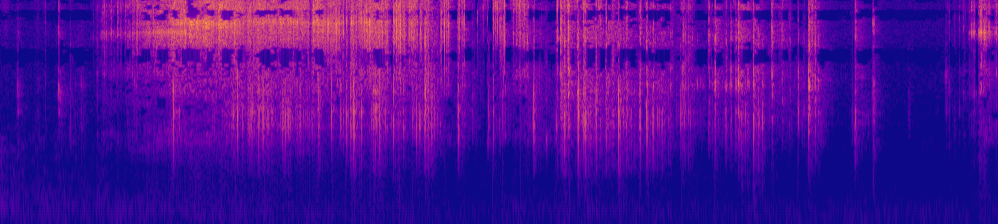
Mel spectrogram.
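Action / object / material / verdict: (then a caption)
scrape / bar of soap cut with a knife / soap / none. A utility knife scores a grid into a solid, translucent amber bar of dry soap held in the palm and shaves off small cubes. A steady, bright, crisp scraping rasp builds early and holds, then breaks into uneven crunchy, crackling cuts with short clicky flakes. It dips nearly silent before a final scrape at the end.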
